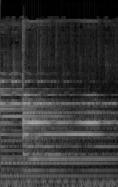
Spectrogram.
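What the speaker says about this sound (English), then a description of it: "The peculiar chimes ring through the ruin. It's a quiet, melodic chime from all three bells" Bells chime in the fantasy role-playing game Pillars of Eternity, a single clear metallic strike whose melodic ring lingers and slowly decays over a soft ambient backdrop.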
